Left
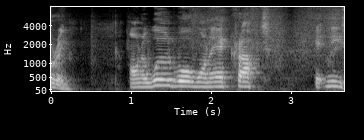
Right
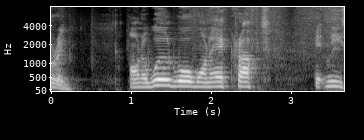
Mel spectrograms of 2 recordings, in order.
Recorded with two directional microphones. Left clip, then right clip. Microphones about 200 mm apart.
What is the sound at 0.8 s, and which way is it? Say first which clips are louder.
Speech: right 4 dB; 40° right (ahead or behind).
